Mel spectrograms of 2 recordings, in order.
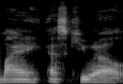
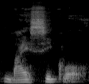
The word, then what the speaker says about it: MySQL: connect to our database program which is called my SQL or my sequel is how it's pronounced in the industry and so we're going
